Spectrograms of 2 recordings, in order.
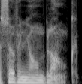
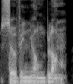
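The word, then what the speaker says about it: Sauvignon Blanc: She pronounced it correctly softly without a hint of correction in her tone. So Vinyong Blong, it was a tiny thing, a breath of air.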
